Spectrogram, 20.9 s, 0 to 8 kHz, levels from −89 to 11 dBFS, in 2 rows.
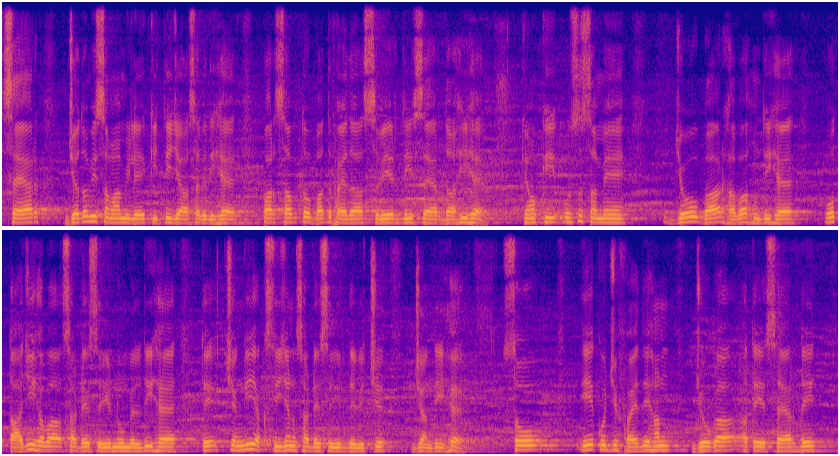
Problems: constant background noise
